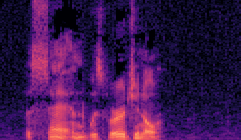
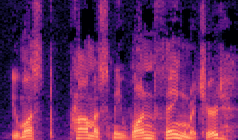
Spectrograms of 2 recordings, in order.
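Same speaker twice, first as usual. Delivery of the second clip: raised, higher voice shouting over wind; calling over the wind; 9 semitones higher, 5 dB louder than usual. A narrator's reading. Narrator shouting to Richard over the rising wind. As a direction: call out above a storm. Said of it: "I said over the rising wind".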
